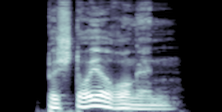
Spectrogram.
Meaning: plural of Besteuerung
- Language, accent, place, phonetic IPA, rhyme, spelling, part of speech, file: German, Germany, Berlin, [bəˈʃtɔɪ̯əʁʊŋən], -ɔɪ̯əʁʊŋən, Besteuerungen, noun, De-Besteuerungen.ogg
